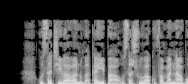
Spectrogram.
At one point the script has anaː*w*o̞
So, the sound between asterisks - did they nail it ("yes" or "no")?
no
